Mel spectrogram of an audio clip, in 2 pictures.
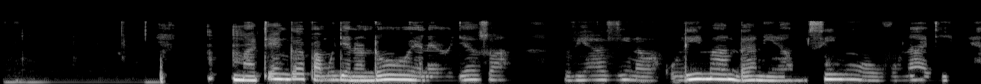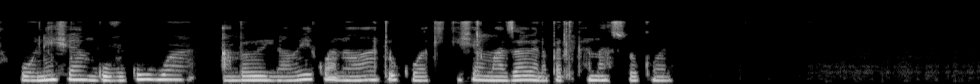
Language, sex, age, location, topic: Swahili, female, 18-24, Dar es Salaam, agriculture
